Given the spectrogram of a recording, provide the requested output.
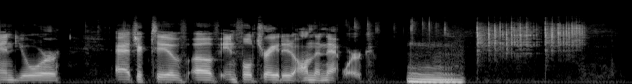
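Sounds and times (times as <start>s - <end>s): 
speech: 0.0s - 4.5s
push dice rattling on a hard surface in a tabletop role-playing game: 4.7s - 6.0s.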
